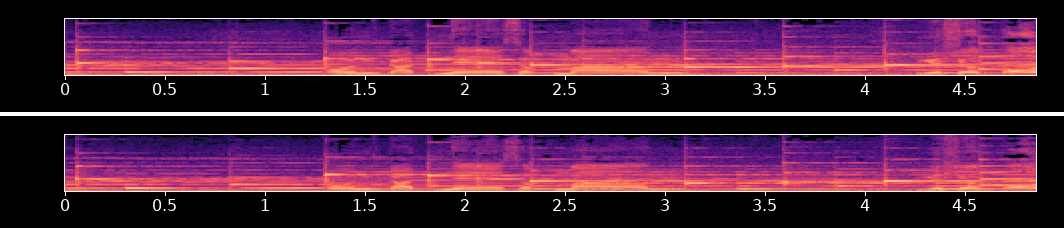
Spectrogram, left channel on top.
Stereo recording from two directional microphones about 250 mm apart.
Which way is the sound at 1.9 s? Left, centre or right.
Centre.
